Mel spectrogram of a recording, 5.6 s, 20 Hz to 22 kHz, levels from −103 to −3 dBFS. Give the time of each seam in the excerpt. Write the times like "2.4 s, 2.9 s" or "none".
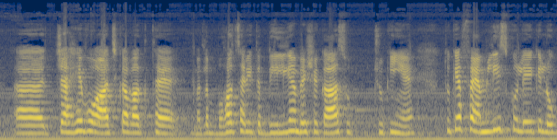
none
